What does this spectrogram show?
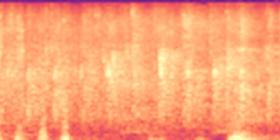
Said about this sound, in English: Aren't you glad to be here this morning? Let's worship our Lord with a clap offering. Amen. Let's worship Him.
